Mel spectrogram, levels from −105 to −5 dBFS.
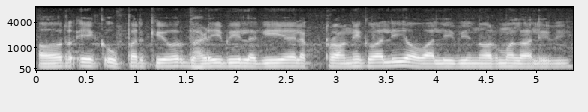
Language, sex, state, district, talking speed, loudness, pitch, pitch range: Hindi, male, Uttar Pradesh, Lucknow, 190 wpm, -14 LUFS, 120 Hz, 115-125 Hz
